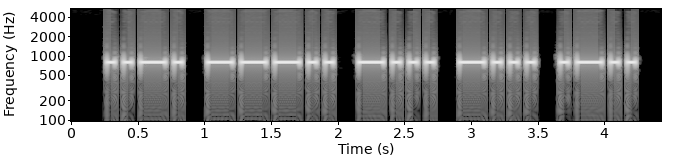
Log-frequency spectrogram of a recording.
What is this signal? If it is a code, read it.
Morse code, heard as a keyed tone, about 19 wpm, 800 Hz. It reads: F8BBL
